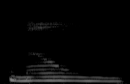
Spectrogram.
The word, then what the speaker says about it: não: And in order to say "no" in Portuguese you say "NÃO", a little bit like our "moo" sound. The nose is going to be an active part of this "NÃO" word "NÃO".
